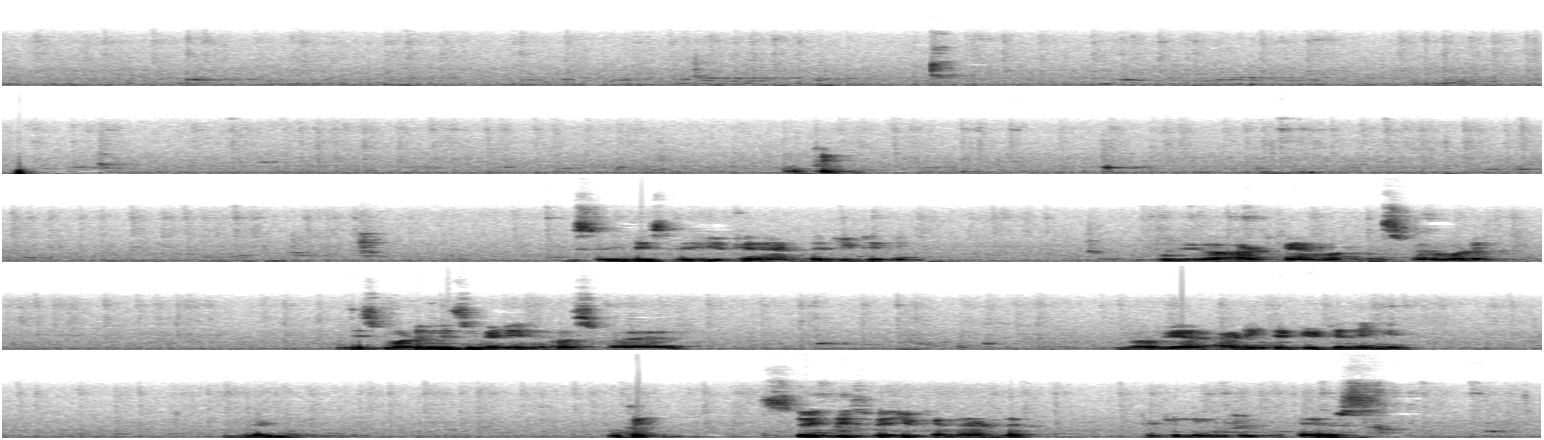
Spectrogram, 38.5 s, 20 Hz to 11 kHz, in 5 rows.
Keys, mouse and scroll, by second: 1.7-2.9 scroll down 4, 2.9-3.5 scroll down 2, 5.1 click, 11.1 KP_0, 11.1 KP_Decimal, 11.6 KP_2, 11.6 KP_1, 12.0 click, 14.2 click, 17.5 ctrl+click, 23.4 ctrl+click, 26.9 ctrl+click, 30.6 scroll down 1, 32.5 shift+click, 36.5 shift+click, 37.2 scroll down 8, 38.3-38.4 scroll up 1.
